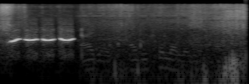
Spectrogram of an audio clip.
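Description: Four short whistled notes in quick succession, each a single clear tone with a slight upward slide at its start, loud and close.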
